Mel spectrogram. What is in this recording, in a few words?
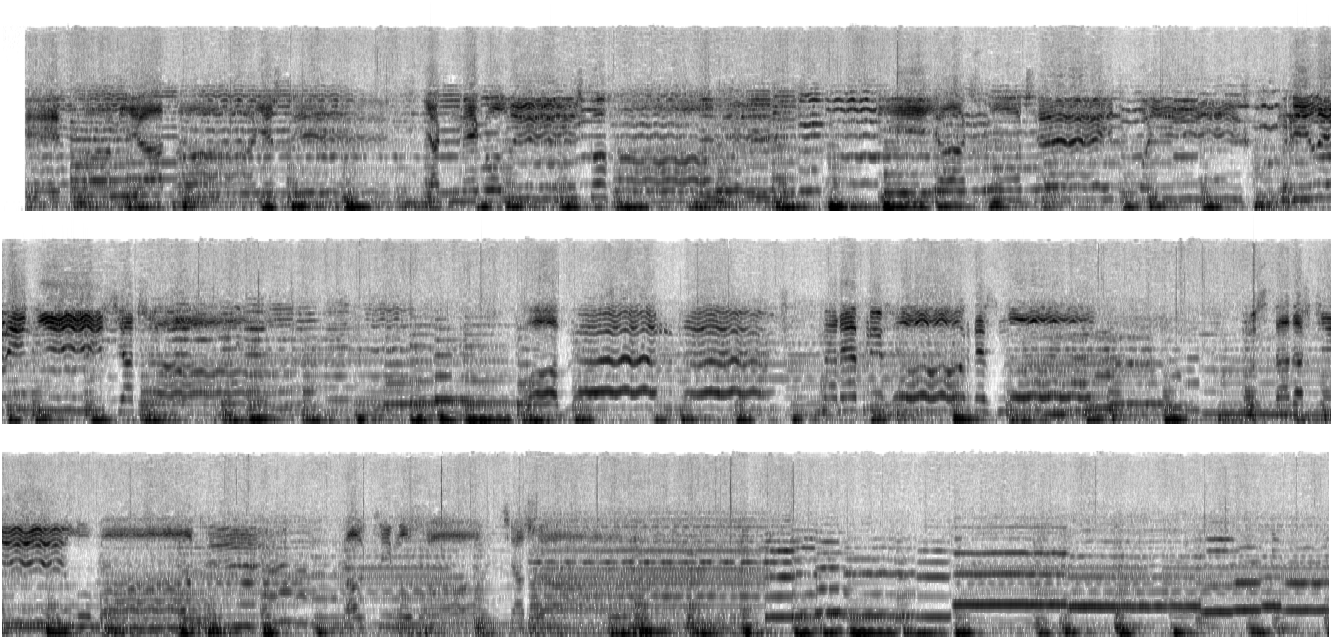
Ukrainian tango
